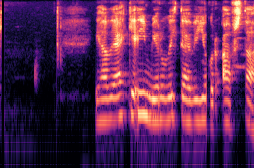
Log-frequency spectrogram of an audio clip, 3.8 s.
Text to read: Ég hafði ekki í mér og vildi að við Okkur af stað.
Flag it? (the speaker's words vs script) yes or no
no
